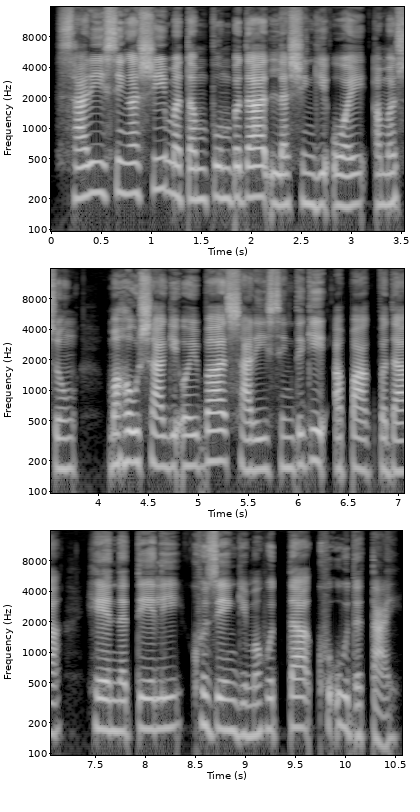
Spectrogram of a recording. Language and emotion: Manipuri, neutral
